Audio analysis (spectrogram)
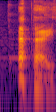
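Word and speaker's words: épée: should use the other rules uh he epe epe there we go that's how it's pronounced we should use epe rules any hit counts let's try a lunge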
